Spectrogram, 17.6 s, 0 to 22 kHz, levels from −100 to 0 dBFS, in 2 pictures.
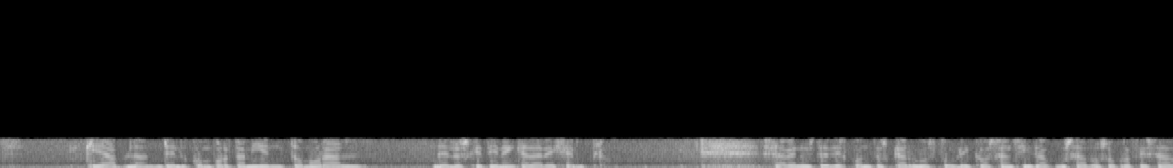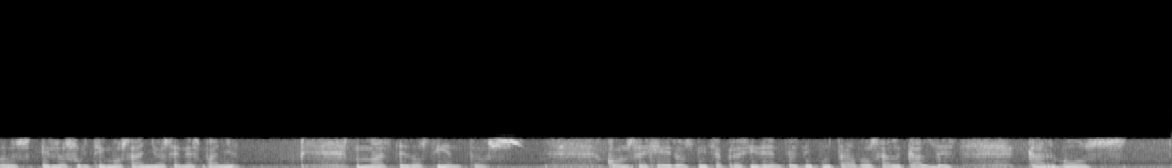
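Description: No technical faults can be heard anywhere in the audio.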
